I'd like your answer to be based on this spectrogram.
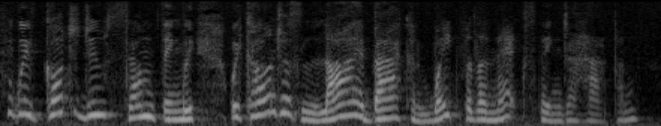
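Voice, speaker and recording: An actress playing a sharp-minded, protective, indignant woman with a British accent, insistent and probing, in a radio drama. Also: fairly high pitch, animated, a little fast, a little hiss or hum, natural voice.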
